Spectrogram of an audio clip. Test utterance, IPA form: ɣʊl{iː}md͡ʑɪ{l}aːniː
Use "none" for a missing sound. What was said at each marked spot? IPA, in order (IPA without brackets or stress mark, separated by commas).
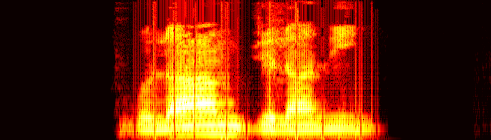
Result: aː, l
